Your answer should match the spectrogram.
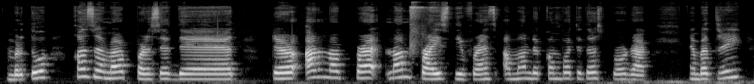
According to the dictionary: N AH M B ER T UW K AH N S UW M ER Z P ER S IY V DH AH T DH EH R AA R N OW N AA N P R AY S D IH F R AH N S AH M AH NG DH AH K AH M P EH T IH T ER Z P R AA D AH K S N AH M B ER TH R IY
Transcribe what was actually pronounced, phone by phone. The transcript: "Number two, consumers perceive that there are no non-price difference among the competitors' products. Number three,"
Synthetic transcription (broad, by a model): N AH M B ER T UW K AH N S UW M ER P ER S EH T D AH T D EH R AA R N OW N AA N P R AY S D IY F R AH N S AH M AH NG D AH K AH M P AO T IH T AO S P R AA D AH K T N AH M B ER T R IY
